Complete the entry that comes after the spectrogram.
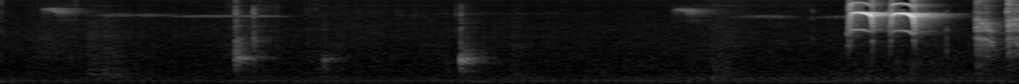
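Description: Bar-winged prinia calling while held in the hand: faint thin high peeps at first, then two loud, sharp calls about six seconds in, followed by a few harsher, noisier calls near the end.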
